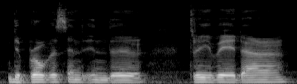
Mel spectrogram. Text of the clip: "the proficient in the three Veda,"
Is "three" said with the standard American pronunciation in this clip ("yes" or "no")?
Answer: no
